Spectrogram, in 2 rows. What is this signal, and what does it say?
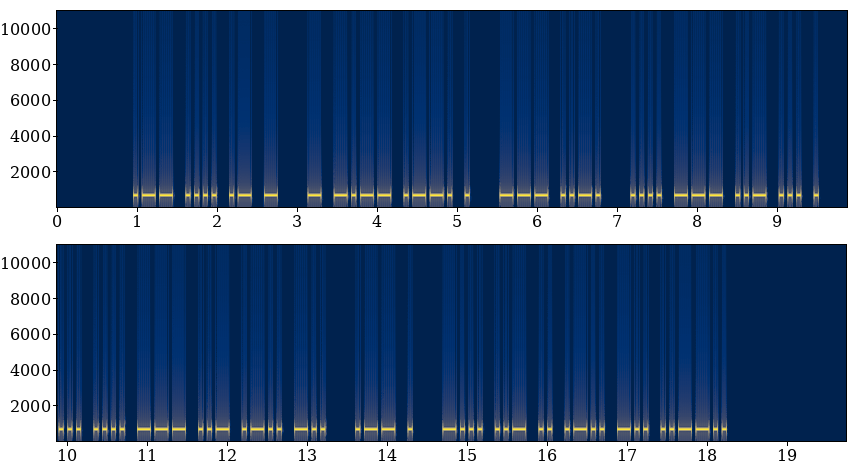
Morse code, heard as a keyed tone, about 22 wpm, 700 Hz. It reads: WHAT TYPE OF HOUSE SHOULD WE BUILD?
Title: Sentences from Top 1000 Words - Review Part 3 - 22wpm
